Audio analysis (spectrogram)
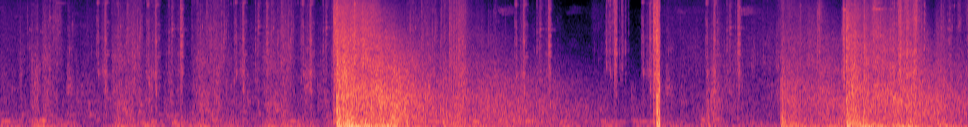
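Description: Fortnite gunfire in a game session, with heavy sustained bursts of automatic shots and loud blasts rising in waves, one sharp crack between them and no voices over it.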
